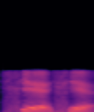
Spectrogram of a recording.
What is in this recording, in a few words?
chi thankyou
